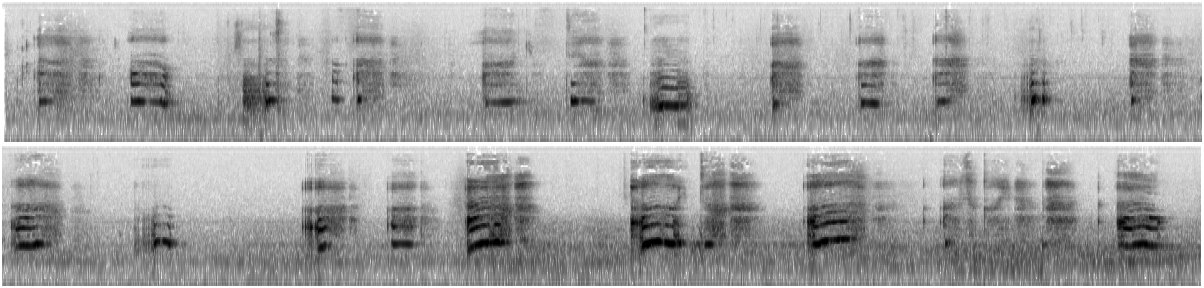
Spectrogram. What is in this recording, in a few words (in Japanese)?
マンコを性欲処理に使われる人妻の喘ぎ声がこちら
